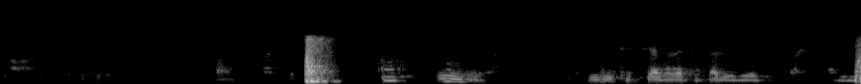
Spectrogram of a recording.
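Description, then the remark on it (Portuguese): A single sharp, loud thump of a door being shut cuts in abruptly, with voices talking intermittently before and after it. “Fecha a porta.”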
